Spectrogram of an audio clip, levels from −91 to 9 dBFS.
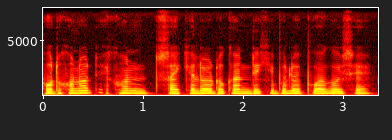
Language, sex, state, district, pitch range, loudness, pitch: Assamese, male, Assam, Sonitpur, 185-195 Hz, -18 LUFS, 190 Hz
